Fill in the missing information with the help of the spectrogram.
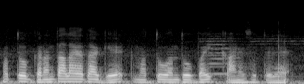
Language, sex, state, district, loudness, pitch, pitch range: Kannada, male, Karnataka, Bangalore, -16 LUFS, 110 Hz, 105-120 Hz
